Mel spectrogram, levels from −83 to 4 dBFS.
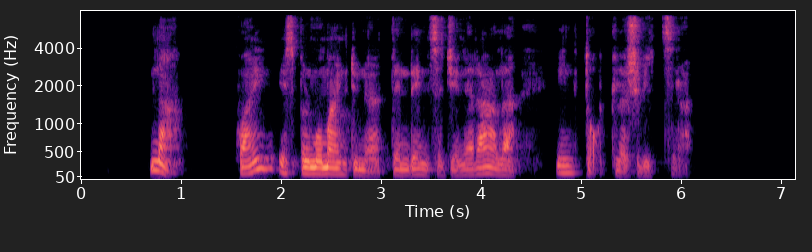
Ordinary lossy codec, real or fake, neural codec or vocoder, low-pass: MP3, 64 kbps; real; none; 7.2 kHz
